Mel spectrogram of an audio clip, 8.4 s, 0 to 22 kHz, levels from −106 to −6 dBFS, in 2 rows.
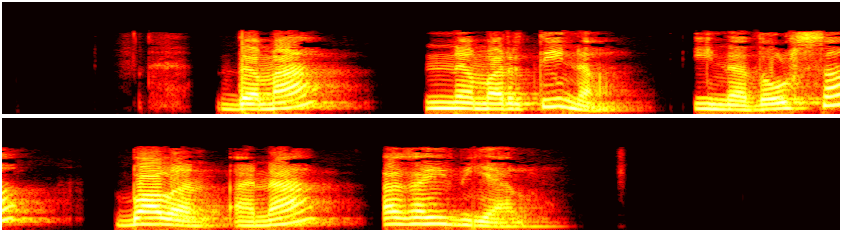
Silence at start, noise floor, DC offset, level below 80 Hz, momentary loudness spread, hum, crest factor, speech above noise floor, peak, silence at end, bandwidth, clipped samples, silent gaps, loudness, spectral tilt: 1.1 s; under -90 dBFS; under 0.1%; -56 dBFS; 15 LU; none; 16 dB; over 76 dB; -2 dBFS; 1.5 s; 7.8 kHz; under 0.1%; 1.89-2.11 s, 3.35-3.40 s, 4.61-4.75 s, 6.04-6.09 s; -15 LUFS; -5.5 dB/octave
